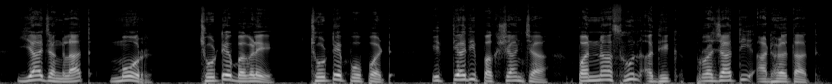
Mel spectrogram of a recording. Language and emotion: Marathi, neutral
